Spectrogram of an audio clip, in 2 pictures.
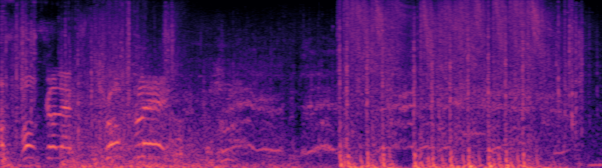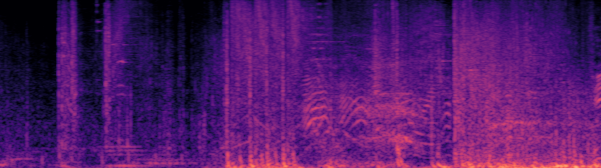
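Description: An explosion bursts with a loud boom and scattering debris.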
